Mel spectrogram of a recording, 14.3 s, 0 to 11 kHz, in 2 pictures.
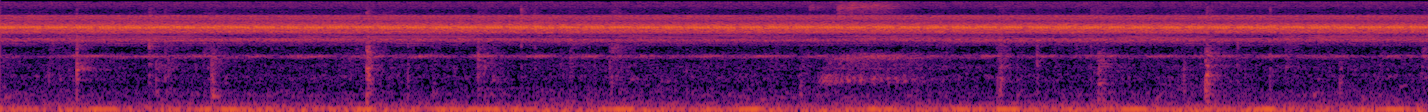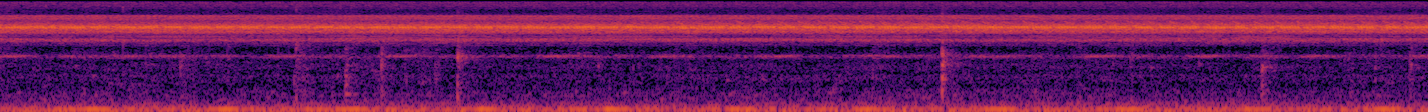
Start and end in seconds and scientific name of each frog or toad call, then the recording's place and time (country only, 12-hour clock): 4.0	4.7	Boana albopunctata
Brazil, 10:15pm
